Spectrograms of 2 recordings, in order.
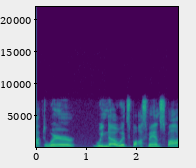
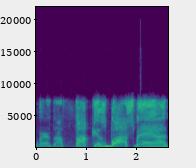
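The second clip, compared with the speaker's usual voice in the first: put-on very high, very slow top-of-lungs scream. Retelling a search for a missing wrestler, imitating own top-of-lungs scream. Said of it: "I'm screaming at the top of my lungs".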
